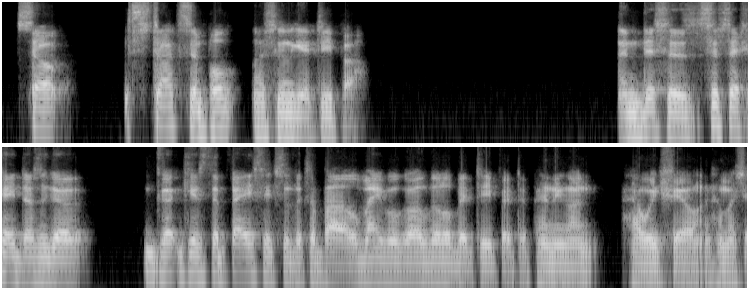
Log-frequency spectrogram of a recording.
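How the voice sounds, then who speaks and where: At a fairly quick pace, a man mumbles in a put-on character voice with fairly low pitch and ordinary pitch variation, taking long, frequent pauses against a quiet background. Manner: mumbling.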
